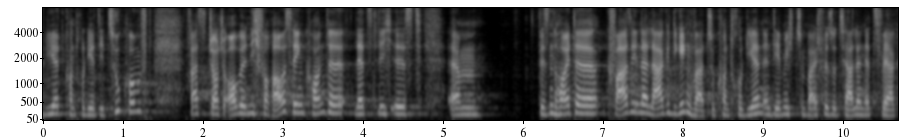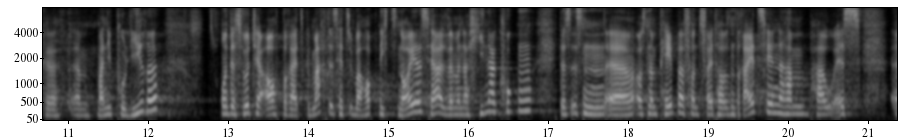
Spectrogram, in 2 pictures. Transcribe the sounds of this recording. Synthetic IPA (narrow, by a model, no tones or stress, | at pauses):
liːɐtkʰɔntʁ̥oliɐt̚d̥iːt͡suːkʰʊnftv̥asʒ̥ɔɐd͡ʒʔɔːbl̩nɪçtfoːʁaʊsz̥eːənkʰɔntəlɛt͡stʰlɪçɪstʔɛːm | v̥iːɐzɪntɦɔʏtəkv̥aːziɪndeːɐlaːɡədiːɡeːɡŋ̩vaɐt̚t͡sukʰɔntʁ̥oliːʁənɪndeːmɪçt͡sʊmbaɪʃpiːlzot͡sjaːlənɛt͡sv̥ɛɐkəʔɛːmːanipʰuliːʁə | ʔʊnt̚d̥asv̥ɪɐtjaːʔaʊxb̥əʁaɪt͡sɡ̥əmaχtɪstjɛt͡stʔyːbɐɦaʊp̚tnɪçt͡snɔʏəsjaːʔalzovɛnviːɐnaːχçiːnakʰʊkŋ̩d̥asɪstn̩ʔɛːʔa̰ʊsʔnəmpʰɛɪpɐfɔnt͡sv̥aɪtʰaʊzn̩t̚d̥ʁaɪt͡seːndahaːbm̩pʰaːɐʔṵːʔɛs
